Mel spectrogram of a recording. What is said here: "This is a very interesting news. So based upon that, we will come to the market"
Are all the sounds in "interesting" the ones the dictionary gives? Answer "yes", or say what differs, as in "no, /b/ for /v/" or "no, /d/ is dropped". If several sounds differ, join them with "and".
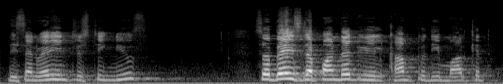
yes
